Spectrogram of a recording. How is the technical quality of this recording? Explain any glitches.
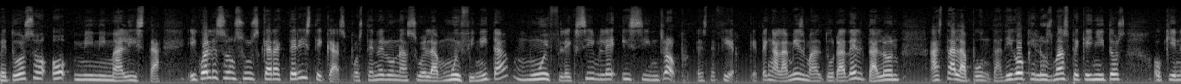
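The recording has one fault, present from start to finish. Video or display buzz runs throughout. A screen or video cable couples into the audio path. It leaves a 75 Hz buzz with hash above it, sitting roughly 25 dB below the sound.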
